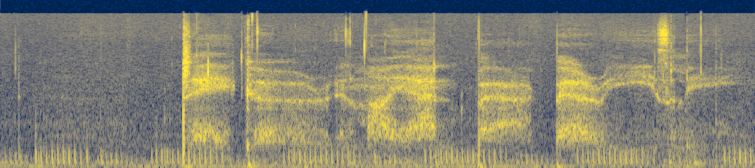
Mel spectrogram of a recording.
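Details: Luna, a small pet cat, purring indoors: a steady low pulsed rumble in rhythmic bursts, with soft whispering and gentle rustling layered over it throughout.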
